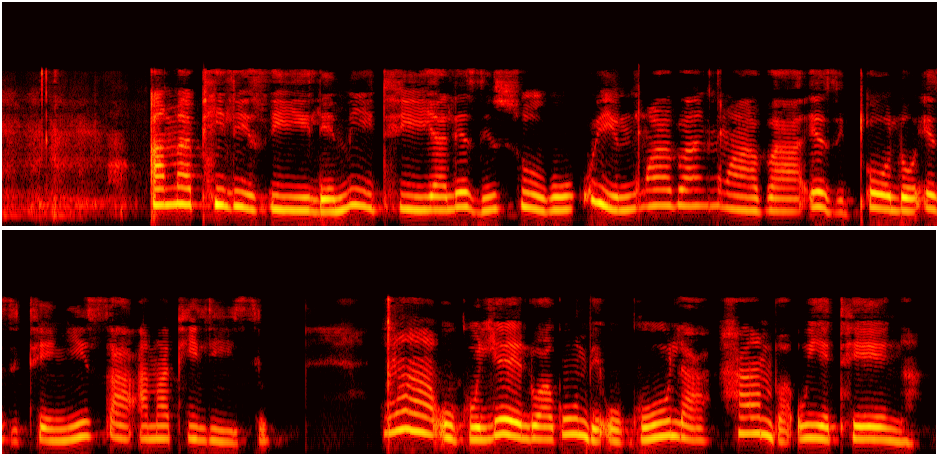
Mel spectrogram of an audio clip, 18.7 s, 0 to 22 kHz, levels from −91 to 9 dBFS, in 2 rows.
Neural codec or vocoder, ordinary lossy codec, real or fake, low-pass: codec, 16 kHz, 4 kbps, X-Codec, HuBERT features, trained on LibriSpeech; AAC, 32 kbps; fake; 7.2 kHz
